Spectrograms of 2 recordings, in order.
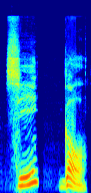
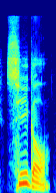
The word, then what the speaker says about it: seagull: This name has also 2 syllables, Seagull. And use a stress on the first syllable. I mean on C.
